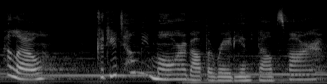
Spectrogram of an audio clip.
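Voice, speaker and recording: A woman's voice: fairly high pitch, very animated, moderate pace, music in the background. A woman voicing a poised, playful young corporate director in a video game, teasing and coolly confident in a polished way. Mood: polite, amused.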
